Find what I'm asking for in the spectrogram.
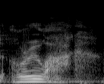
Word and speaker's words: ruach: Yes, there's a Jewish word which means, which is ruach. I hope that's the right pronunciation.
